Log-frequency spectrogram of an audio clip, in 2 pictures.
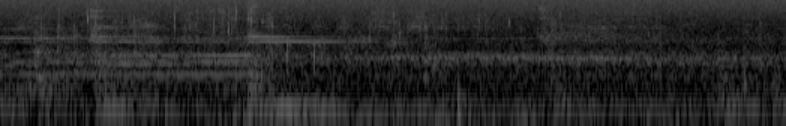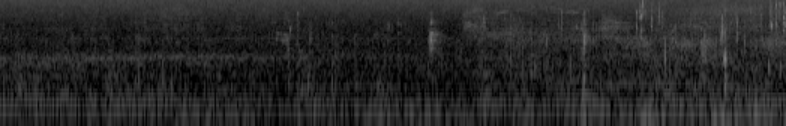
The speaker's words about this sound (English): Yeah, we didn't know what to say, so now we're just going to munch into the microphones.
